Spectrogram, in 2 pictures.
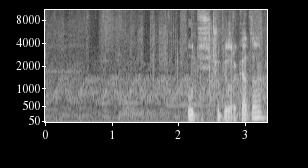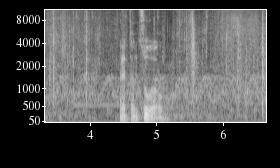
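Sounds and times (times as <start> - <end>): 
ambulance siren wailing down the street: 0.0 - 6.6
constant hum of city traffic: 0.0 - 6.6
speech: 2.1 - 3.5, 4.4 - 5.3.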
